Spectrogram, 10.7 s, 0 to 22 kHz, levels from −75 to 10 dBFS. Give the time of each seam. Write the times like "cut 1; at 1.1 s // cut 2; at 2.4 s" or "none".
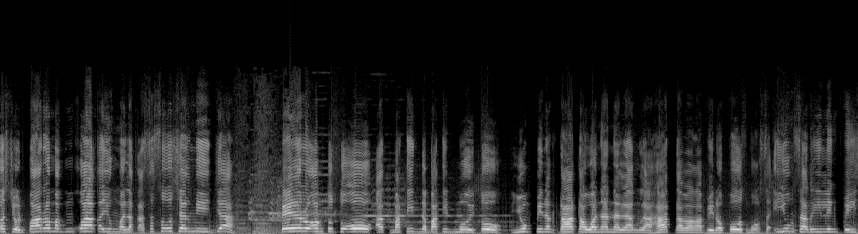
none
